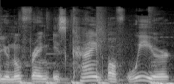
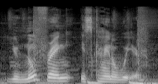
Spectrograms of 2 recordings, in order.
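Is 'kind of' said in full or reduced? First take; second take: full; reduced. First: The words kind of are said fully and separately. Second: The words kind of are run together, reduced. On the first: "en vez de decirlo" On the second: "dirías"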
